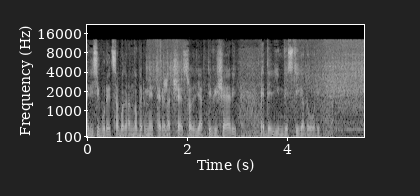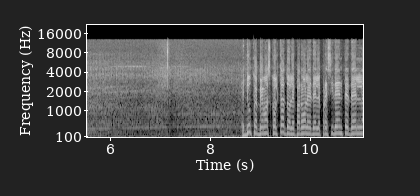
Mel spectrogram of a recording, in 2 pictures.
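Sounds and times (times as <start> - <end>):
outdoor background noise: 0.0 - 11.0
vehicle engine hum rising: 4.4 - 9.0.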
